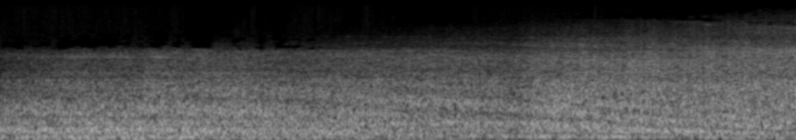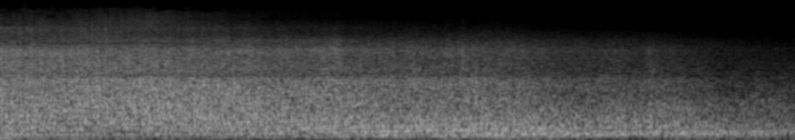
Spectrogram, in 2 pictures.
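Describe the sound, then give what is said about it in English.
A loud military flypast by the Red Arrows, Spitfires and bombers at a commemoration event, a continuous, dense engine roar filling the whole clip, with the pitch sweeping and shifting midway as the planes pass over. No voices. “We've had the Guard of Honour, bagpipers, and listen to this, flypasts through the sky from the Red Arrows, Spitfires and bombers.”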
